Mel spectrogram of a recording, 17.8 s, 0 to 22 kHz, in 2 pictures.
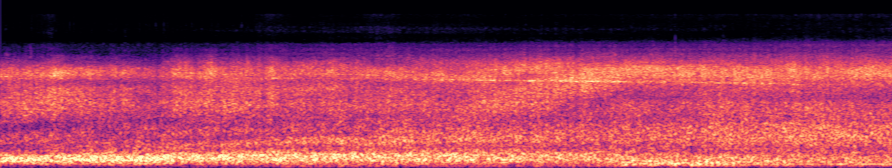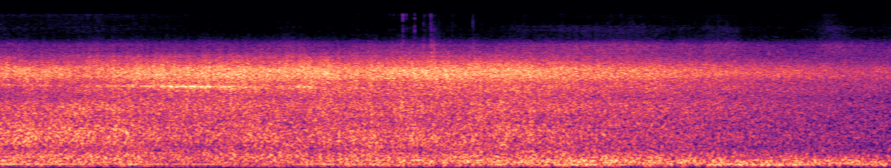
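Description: Jet engines of a Boeing 787 airliner landing and rolling out on the runway: a loud, steady rushing roar with a faint high whine that falls in pitch about midway, easing off slightly near the end.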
